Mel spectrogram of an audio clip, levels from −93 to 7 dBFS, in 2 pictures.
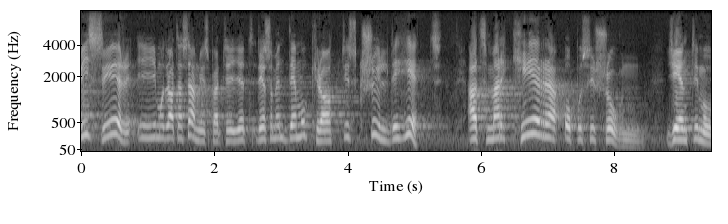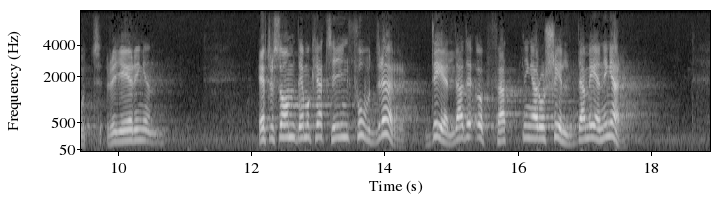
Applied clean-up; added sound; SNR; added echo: none; none; none; none.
